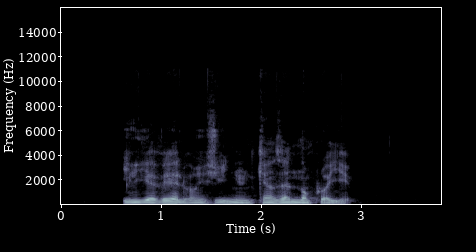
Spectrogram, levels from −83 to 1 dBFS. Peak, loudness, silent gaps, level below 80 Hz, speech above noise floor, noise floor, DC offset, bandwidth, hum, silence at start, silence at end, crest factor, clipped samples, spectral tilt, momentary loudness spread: -16 dBFS; -33 LUFS; none; -52 dBFS; 52 dB; -84 dBFS; under 0.1%; 10.5 kHz; none; 0.6 s; 0.9 s; 18 dB; under 0.1%; -7.5 dB/octave; 9 LU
